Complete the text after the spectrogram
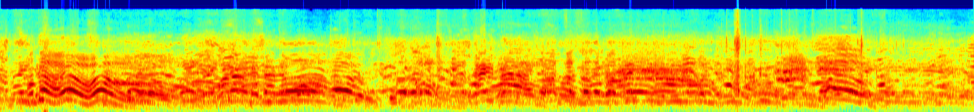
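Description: A crowd of people chants and shouts loudly outdoors.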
